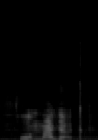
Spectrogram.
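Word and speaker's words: Porthmadog: Port Port M dog it's called P madok Port madok it it's spelled p madok or madok I see anyway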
